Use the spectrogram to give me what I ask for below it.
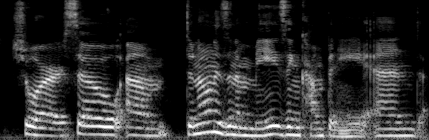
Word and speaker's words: Danone: Now, Danone is a company.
